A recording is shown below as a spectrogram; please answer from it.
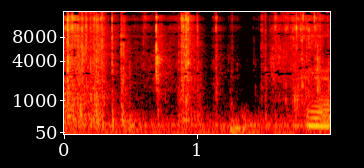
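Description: Plastic food bags and pouches crinkling and clicking as they are handled and moved about on a table, a quick run of light clicks and rustles.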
